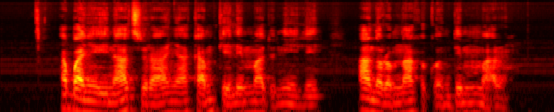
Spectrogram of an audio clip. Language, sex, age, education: Igbo, male, 15-29, tertiary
